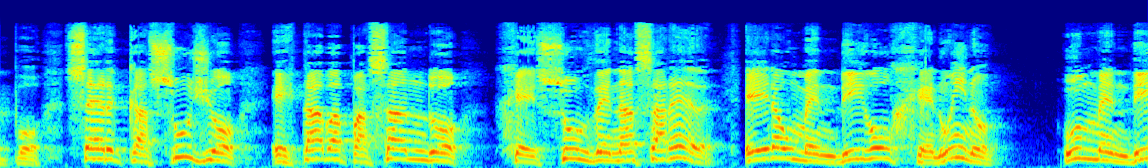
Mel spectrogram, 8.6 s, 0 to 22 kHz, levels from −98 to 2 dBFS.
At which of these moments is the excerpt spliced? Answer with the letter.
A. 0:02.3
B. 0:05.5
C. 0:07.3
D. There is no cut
B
